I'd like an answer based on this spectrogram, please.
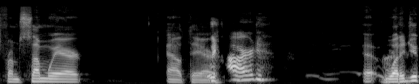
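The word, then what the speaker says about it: Whittard: Wittard? What did you call me? Wittard. Yes, it is Wittard.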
